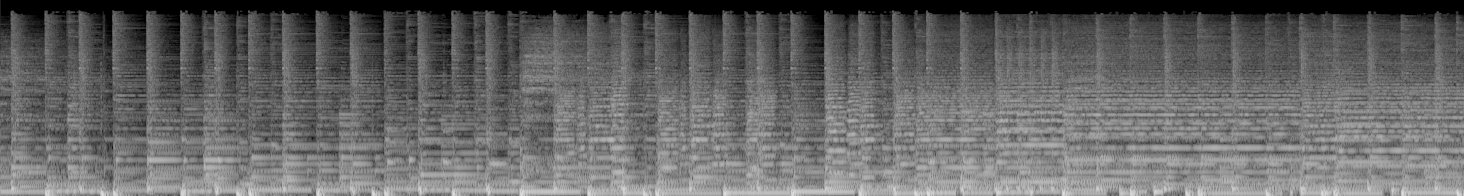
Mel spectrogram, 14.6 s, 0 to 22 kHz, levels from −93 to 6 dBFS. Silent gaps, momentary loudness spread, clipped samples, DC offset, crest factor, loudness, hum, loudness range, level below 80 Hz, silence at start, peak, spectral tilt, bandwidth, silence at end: none; 4 LU; under 0.1%; under 0.1%; 16 dB; -20 LUFS; none; 3 LU; -22 dBFS; 0 s; -4 dBFS; -5.5 dB/octave; 17.5 kHz; 0 s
